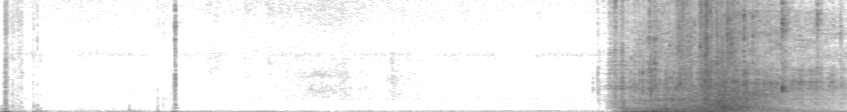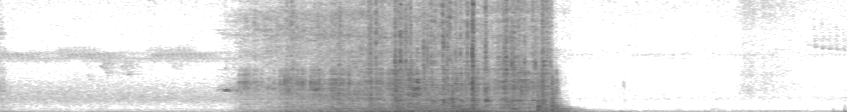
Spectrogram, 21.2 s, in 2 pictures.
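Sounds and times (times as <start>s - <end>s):
glass sliding door opened and closed: 7.6s - 10.6s, 13.4s - 17.8s.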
